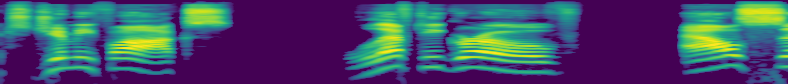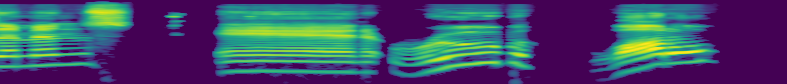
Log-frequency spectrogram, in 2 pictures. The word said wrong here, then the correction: Waddell: Rube Waddell.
